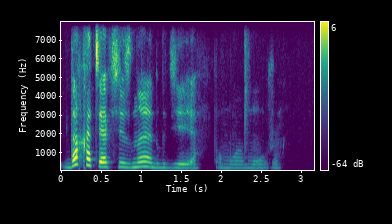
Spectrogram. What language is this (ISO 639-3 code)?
rus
